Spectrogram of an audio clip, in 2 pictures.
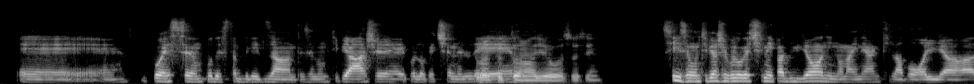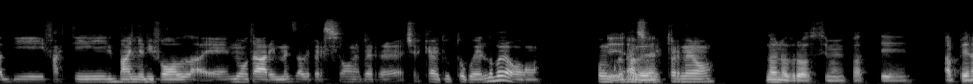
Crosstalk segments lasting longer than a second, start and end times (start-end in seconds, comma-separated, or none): none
